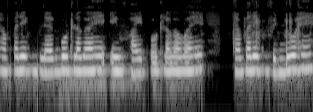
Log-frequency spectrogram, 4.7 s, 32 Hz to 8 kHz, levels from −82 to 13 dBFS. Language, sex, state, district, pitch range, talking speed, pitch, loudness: Hindi, female, Delhi, New Delhi, 225-250 Hz, 205 wpm, 240 Hz, -15 LUFS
